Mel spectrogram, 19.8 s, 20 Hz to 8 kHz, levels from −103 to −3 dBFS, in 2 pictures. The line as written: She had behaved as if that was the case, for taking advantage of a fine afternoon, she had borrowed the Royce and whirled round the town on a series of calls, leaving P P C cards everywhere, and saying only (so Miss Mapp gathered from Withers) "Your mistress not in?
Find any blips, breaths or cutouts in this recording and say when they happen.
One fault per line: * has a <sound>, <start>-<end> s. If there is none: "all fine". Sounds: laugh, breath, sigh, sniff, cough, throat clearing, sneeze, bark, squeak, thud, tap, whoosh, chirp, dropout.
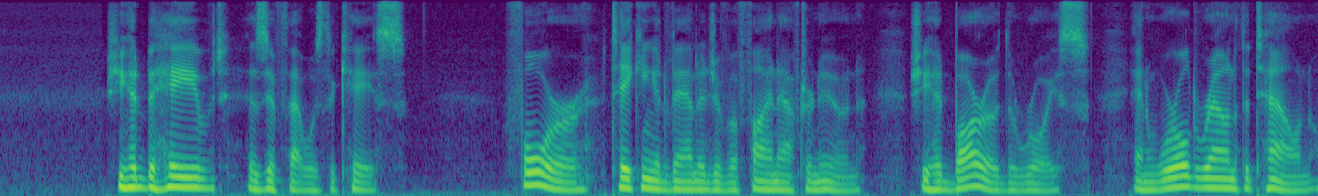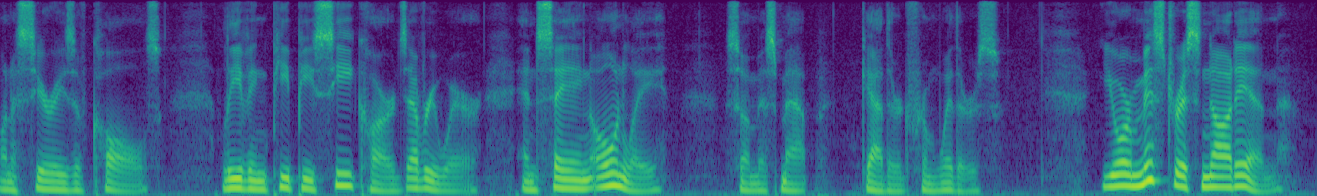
all fine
